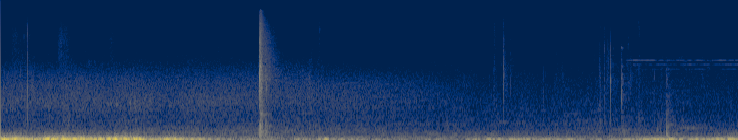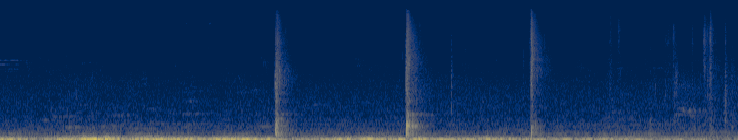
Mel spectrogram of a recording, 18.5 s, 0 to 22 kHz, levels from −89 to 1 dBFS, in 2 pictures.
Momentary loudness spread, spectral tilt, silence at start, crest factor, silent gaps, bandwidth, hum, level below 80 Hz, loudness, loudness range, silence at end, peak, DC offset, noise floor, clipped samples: 25 LU; -6.5 dB/octave; 0 s; 20 dB; none; 6.8 kHz; none; -28 dBFS; -34 LUFS; 19 LU; 0 s; -6 dBFS; under 0.1%; -50 dBFS; under 0.1%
